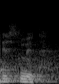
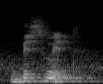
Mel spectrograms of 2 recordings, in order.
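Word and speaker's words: bismuth: नापास सब विस्मित, ना पास सब बिस्मिथ, जैसे आपको पढ़ना हो, ठीक है। न्यूज़पेपर आज सब बिक गए। Nitrogen, phosphorus, arsenic, antimony, बिस्मिथ, या इंग्लिश के अकॉर्डिंग जाओगे बिस्मथ भी बोल सकते हो।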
